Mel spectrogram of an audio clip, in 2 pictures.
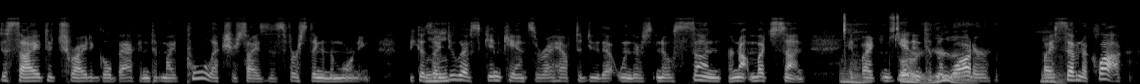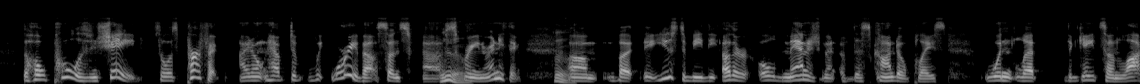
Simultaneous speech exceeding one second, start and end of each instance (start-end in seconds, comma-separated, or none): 8.5-9.8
